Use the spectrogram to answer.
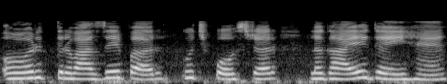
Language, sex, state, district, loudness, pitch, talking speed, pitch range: Hindi, female, Punjab, Pathankot, -14 LUFS, 260 Hz, 105 wpm, 245-285 Hz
